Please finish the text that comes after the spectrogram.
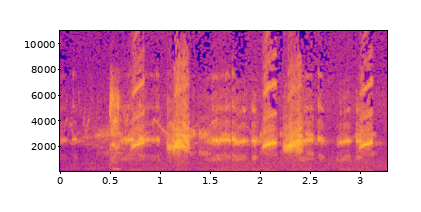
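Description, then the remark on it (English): A dense chorus of spring peeper tree frogs calling, with high, shrill peeps overlapping in rapid, pulsing bursts against a steady background of other calls. “They're peepers. Tree frogs.”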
